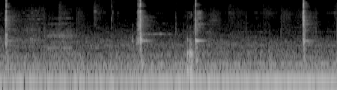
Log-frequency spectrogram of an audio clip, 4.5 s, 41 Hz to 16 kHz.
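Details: Turbo LS Caravan with 4L80E, transbrake relay tested by touching positive while logging, trans in second gear: a few sharp single clicks over a low steady hum as the coil is energized; relay switches properly, though third gear doesn't seem to be commanded.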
